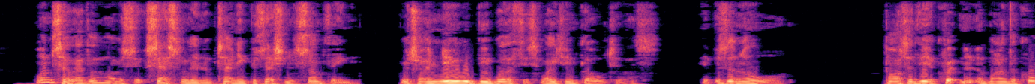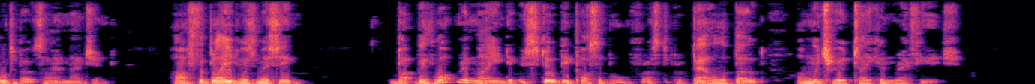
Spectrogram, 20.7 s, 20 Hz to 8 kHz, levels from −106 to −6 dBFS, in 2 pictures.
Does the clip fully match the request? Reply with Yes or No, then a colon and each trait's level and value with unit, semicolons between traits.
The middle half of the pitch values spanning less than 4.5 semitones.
Yes: average, 3.6 semitones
